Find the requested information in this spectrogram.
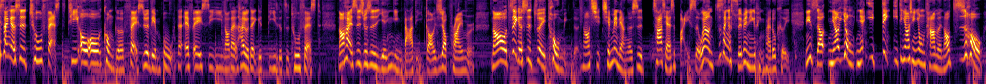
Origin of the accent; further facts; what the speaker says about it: Taiwan; 我们台湾人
